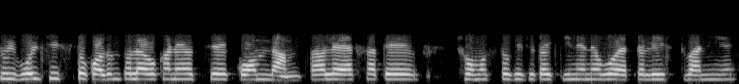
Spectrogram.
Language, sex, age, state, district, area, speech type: Bengali, male, 30-45, West Bengal, Howrah, urban, conversation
